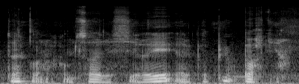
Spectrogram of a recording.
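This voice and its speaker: A man's voice: medium pitch, a little fast, creaky, background noise. A man with a cold, thinking aloud as he walks through assembling a scale model kit. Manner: thinking aloud while working, many fillers. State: has a cold. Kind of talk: hands-on assembly tutorial.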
